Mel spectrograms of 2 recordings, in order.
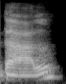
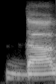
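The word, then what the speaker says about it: دال: জায়গা থেকেই উচ্চারিত হয় দাল অক্ষরের মাখরাজ হচ্ছে জিহ্বার আগা সামনের উপরের দুই দাঁতের এর গোড়ার সঙ্গে যুক্ত করে দাল অক্ষরটি উচ্চারণ করতে হয় তো আপনারা সকলে একটু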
